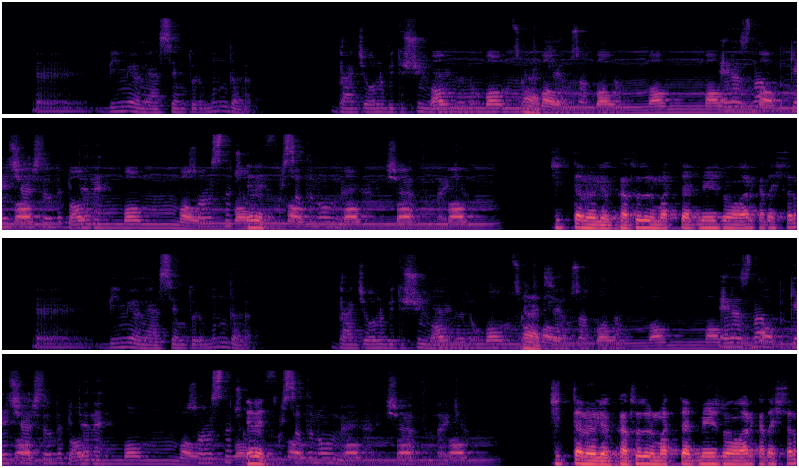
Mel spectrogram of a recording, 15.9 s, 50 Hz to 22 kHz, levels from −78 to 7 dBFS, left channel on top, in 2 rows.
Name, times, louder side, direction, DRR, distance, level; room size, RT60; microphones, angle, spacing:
voice 1, 0.3-2.5 3.3-6.3 7.2-9.0 9.8-12.7, right 1 dB, ahead, 4 dB, 2.0 m, -44 dB
Singing, 4.3-12.9, left 4 dB, 75° left, 0.6 m, -38 dB
voice 2, 5.2-5.5 10.4-10.6 13.4-15.9, right 4 dB, 50° right, 12 dB, 0.7 m, -27 dB
18.0 x 11.0 x 3.2 m, 0.28 s
head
